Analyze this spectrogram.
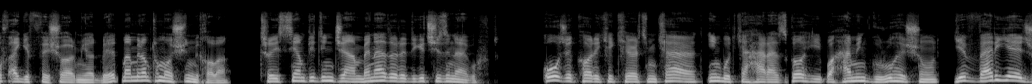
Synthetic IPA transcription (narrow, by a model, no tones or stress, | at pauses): ofæɟefe̞ʃɒːɾmijɒːd̪̚beet̪̚mænmiɾæmt̪ʰumɒːʃinmixɒ̰ːbæm | t̪ʰɾejsiːjæmd̪iːd̪ind͡ʒæmbe̞næd̪ɒːɾed̪iɟe̞t͡ʃʰiːziːnæɡo̞ft̪ | ʔod͡ʒe̞kʰɒːɾiːcʰe̞cʰe̞ɾt̪ʰmiːcʰæɾd̪iːnbuːd̪̥̚cʰe̞ɦæɾæzɡɒːɦiːbɒːhæmiːnɡoɾuːhe̞ʃunjevæɾijeed͡ʒ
